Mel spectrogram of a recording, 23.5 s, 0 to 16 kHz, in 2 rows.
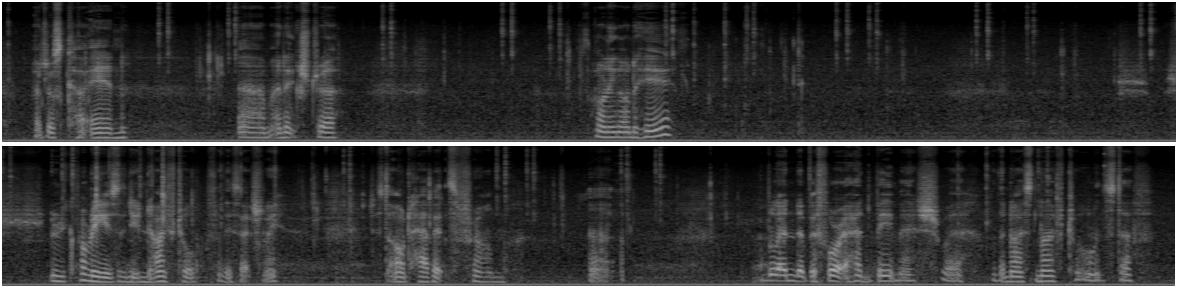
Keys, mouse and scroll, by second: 0.7 click, 1.1 ctrl+r, 1.5 click, 3.0 right click, 3.4 g, 4.4 click, 4.8 right click, 6.3 middle click, 6.9 right click, 7.3 g, 7.9 click, 8.2 right click, 8.6 g, 9.3 click, 9.8 right click, 10.4 g, 11.2 click, 11.4 right click, 12.2 click, 12.2 g, 12.6 shift+right click, 13.3 f, 13.8 middle click, 15.1 right click, 15.1 a, 16.3 g, 16.7 click, 17.0 right click, 17.3 g, 17.9 right click, 18.7 right click, 19.0 g, 19.8 click, 21.2 middle click, 22.4 g.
